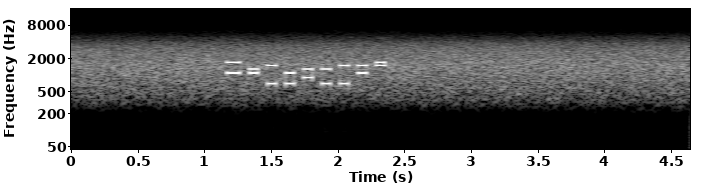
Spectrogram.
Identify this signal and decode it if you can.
Multi-frequency trunk signalling (R1, as on North American trunks), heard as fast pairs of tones, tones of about 70 ms, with phone line noise. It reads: KP 6725479 ST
